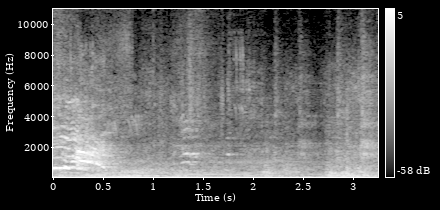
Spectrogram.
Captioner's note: crying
